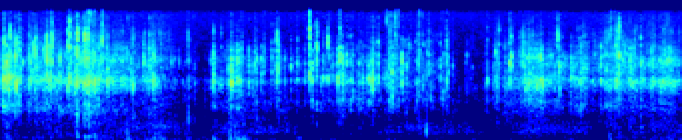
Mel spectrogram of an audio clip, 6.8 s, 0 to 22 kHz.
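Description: A pair of teal silicone scrubber gloves with bristle pads on the palms and fingers, worn on both hands, has its bristles rubbed and scratched against each other close to the microphone. The result is a dense, bright, crackling scratch with many tiny ticks, centered around 2 kHz. It rises and falls in steady waves with little low end.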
